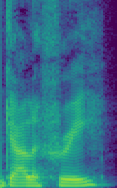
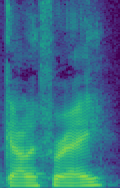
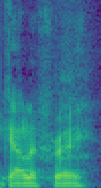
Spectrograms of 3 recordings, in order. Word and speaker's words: Gallifrey: I think Tom Baker was quite well known for his playful pronunciations of things, and I seem to remember him saying Gallifrey instead of Gallifrey, but other Doctors all say Gallifrey.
